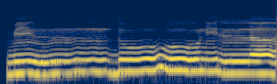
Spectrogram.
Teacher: Min nun bertemu huruf dal. Wajib dengung 2 harakat.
